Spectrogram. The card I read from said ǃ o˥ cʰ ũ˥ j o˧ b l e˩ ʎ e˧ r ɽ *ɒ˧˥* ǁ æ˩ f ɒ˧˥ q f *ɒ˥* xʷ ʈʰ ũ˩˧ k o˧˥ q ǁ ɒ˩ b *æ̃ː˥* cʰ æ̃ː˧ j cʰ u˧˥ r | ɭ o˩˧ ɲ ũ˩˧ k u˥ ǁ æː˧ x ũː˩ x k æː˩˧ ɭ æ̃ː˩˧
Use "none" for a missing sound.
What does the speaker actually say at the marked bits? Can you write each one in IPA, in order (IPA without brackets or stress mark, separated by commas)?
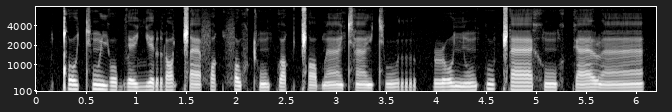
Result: ɒ˧˥, ɒ˥, æ̃ː˩˧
